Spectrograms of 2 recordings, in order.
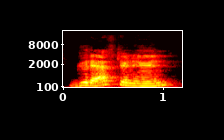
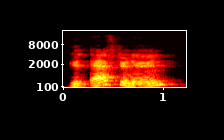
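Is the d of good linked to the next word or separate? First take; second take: linked; separate. First: The d runs straight into the next word. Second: The d and the next word are separate.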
